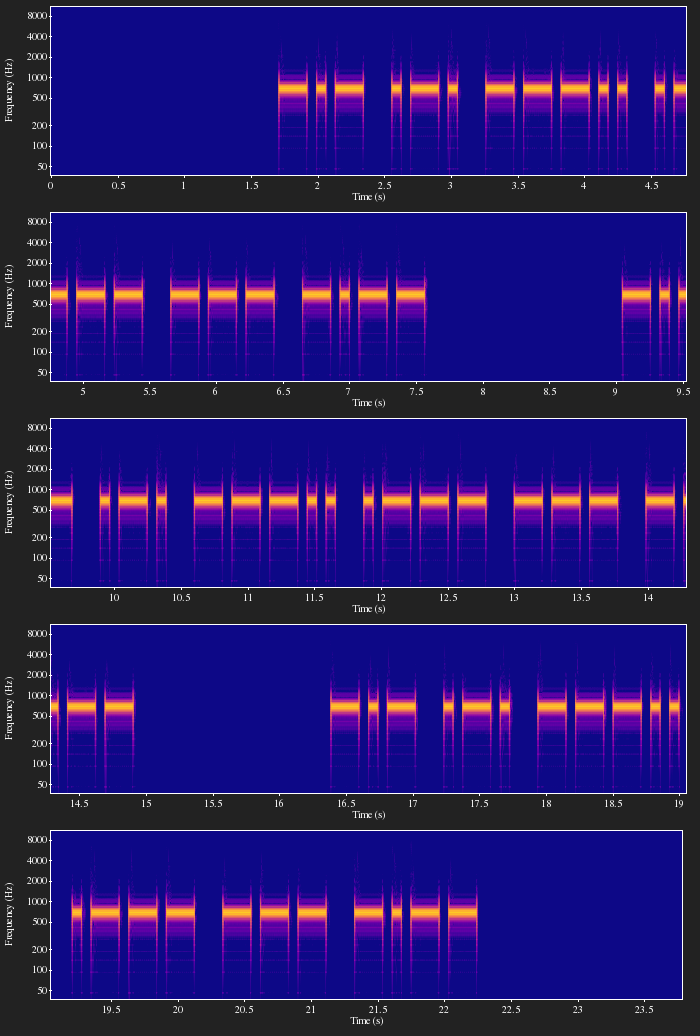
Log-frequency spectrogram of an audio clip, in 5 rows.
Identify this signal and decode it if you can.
Morse code, heard as a keyed tone, about 17 wpm, 700 Hz. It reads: KR8JOY KR8JOY KR8JOY
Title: USA Call Signs - 6 Characters - Repeated 3x - 17wpm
